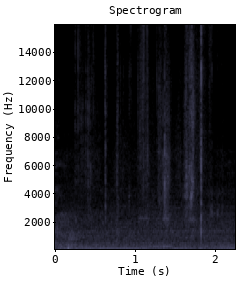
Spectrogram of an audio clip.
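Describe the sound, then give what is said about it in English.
Quiet crinkling and tearing of a thin foil zip strip being pulled off a bottle of Hypnotic liqueur in a few short ripping bursts, over a faint steady hum with no talking. “Time to open it up. Let's grab this zip strip.”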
